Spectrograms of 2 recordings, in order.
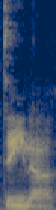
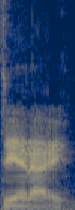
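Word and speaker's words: DeNA: But yeah, so recently they announced that they're partnering with a games company called Dina, mobile games company called Dina. Apparently pronounced DNA, because why not? Yeah. But it's spelled D-E-N-A.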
